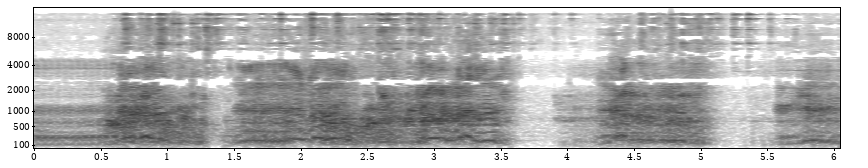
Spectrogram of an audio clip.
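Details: An English Bulldog and a Cairn Terrier growl while playing tug-of-war with a rubber ball filled with other rubber balls; rough, rumbling growls come in long bursts of one to two seconds, broken by brief silent gaps, indoors.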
